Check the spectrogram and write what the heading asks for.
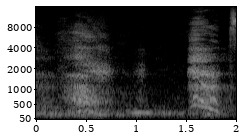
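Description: A woman's audible breathing close to the microphone: a soft breath about half a second in, then a quick intake of breath near the end just before she speaks again.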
